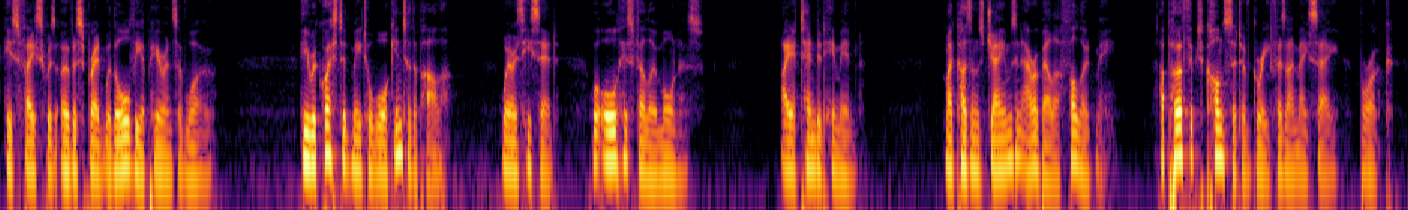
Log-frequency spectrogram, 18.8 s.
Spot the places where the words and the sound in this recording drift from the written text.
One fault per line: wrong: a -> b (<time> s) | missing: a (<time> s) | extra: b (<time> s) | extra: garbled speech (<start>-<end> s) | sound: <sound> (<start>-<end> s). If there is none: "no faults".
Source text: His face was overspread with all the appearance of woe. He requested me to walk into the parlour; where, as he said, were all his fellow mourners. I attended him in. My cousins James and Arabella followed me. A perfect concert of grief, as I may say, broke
no faults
